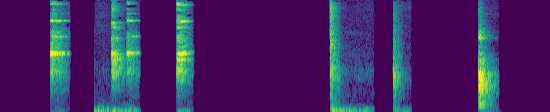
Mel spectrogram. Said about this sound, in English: All right. Let's do quick cheers.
